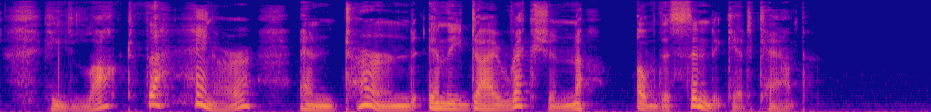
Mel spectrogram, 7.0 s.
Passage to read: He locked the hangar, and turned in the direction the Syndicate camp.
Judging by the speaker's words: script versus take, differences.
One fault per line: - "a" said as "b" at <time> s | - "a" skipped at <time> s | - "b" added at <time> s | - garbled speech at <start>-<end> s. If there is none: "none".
- "of" added at 4.8 s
